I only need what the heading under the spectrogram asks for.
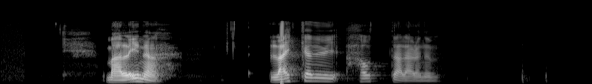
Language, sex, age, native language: Icelandic, male, 40-49, French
